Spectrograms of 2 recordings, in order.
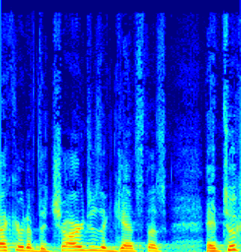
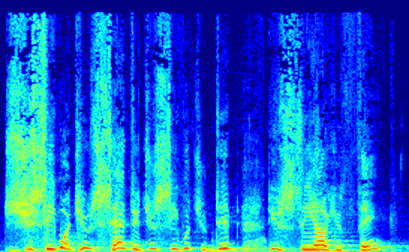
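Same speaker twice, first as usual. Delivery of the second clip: higher, gently probing voice, asking; voice of the Holy Spirit; 6 semitones higher than usual. Acted. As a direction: let the Spirit nudge the listener, a little higher. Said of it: "He says".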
